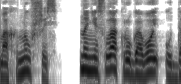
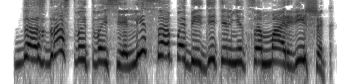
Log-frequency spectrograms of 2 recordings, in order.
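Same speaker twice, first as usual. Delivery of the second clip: very high, shrill, loud shout; 12 semitones higher, 6 dB louder than usual. Over the others' laughter, someone shouts to the group: loud shout. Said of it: "громко прокричала гроза под хохот остальных".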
